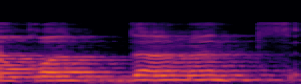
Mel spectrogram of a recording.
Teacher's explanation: قدمت میں قوف پر پڑھیں گے، دال باریک پڑی جائے گی، تا ساکن پہ ہمس ہوگا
